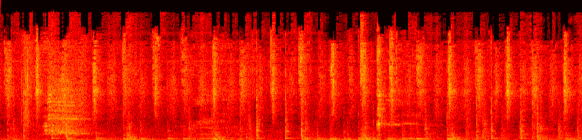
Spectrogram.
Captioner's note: exhales sharply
